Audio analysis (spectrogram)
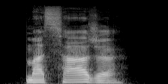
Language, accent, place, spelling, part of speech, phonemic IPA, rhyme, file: German, Germany, Berlin, Massage, noun, /maˈsaːʒə/, -aːʒə, De-Massage.ogg
- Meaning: massage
